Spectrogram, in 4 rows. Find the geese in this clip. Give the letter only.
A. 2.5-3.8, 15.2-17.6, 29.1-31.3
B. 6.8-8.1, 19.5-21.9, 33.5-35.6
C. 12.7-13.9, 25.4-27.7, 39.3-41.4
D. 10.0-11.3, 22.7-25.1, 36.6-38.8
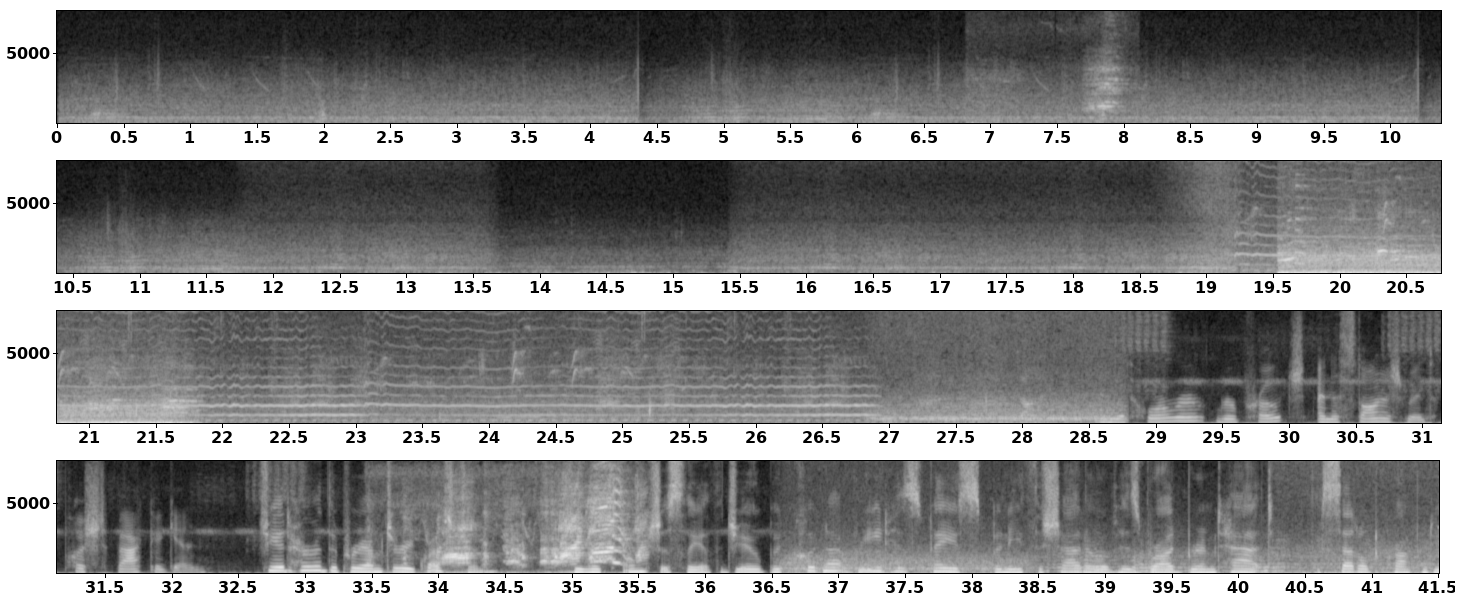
B.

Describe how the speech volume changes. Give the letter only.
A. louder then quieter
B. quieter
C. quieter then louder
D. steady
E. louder
E.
